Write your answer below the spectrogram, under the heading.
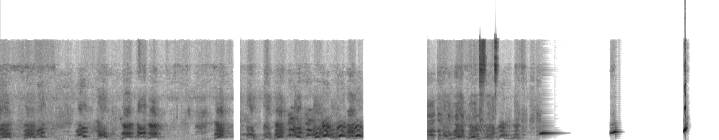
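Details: Belgian Malinois resting after a long journey, barking in quick, closely spaced bursts for about five seconds, then after a short pause a briefer run of barks, ending in a thin whine-like tone and a couple of faint clicks.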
